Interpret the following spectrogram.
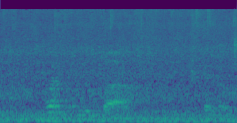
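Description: Heavy rain pouring down, a steady hiss of rain falling on the ground and pavement.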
